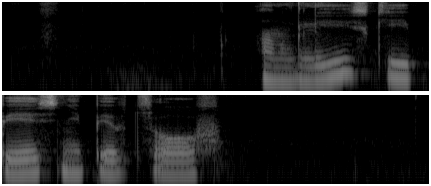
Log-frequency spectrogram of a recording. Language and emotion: Russian, sad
